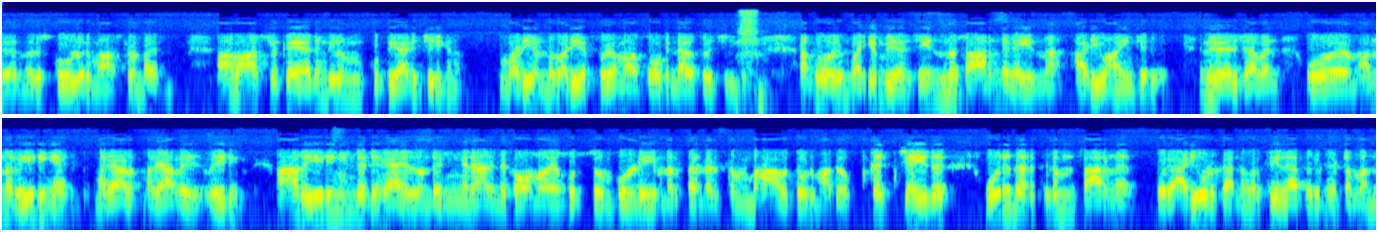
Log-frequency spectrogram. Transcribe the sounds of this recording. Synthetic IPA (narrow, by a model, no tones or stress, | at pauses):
jaːjiɾunːuoɾuskuːɭlo̞ɾumaːstɐruɳɖaːjiɾunːuaːmaːstɐrɐkːeeːðe̞ŋɡilumkuʈːijaːɐɽit͡ɕːiɾikʲːɐɳɐm | ʋɐɽijuɳɖɨʋɐɽie̞pːoɻumpo̞ːʈːindeɐɣɐt̪ːɨʋe̞t͡ɕːiɾikʲːuɳɐmɐpːo̞ːɭoɾupɐjːɐmʋit͡ɕaːɾit͡ɕːɐinːɨsaːrinde̞kɐjːinːɐːɽiʋaːjikʲiɐɾuðɨ̰ | inːɨʋiaːɾit͡ɕːaɐʋɐn | ɐnːɨriːɽiŋɡa̰ːjiɾunːumɐlɐjaːɭɐmːɐlɐjaːɭɐiriːɽiŋː | aːriːɽiŋːinde̞dejaːjɐðuoɳɖɨŋːɐne̞ɐðinde̞ko̞ːmɐðɐjumkut̪ːumpuɭːijumnirt̪ːɐneɽut̪ːumbʱaːʋɐt̪ːo̞ːɽumɐðɨokːet͡ɕe̞jt̪ɨo̞ɾut̪ɐɾɐt̪ːilumsaːrnɨ | o̞ɾuɐɽiko̞ɽukːaːnniʋɐrt̪ːijilːaːt̪ːo̞ɾuɡʱɐʈːɐmʋɐnːɨ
